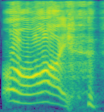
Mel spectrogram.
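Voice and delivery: high, loud gleeful aye; mocking laugh; laughing bully. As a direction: cackle along. Craig laughing.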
